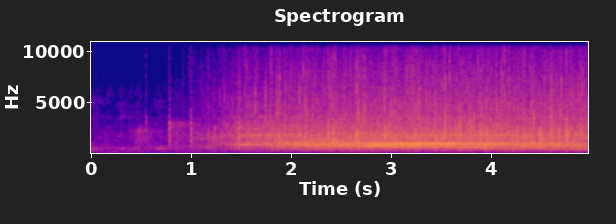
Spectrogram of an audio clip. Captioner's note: applause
